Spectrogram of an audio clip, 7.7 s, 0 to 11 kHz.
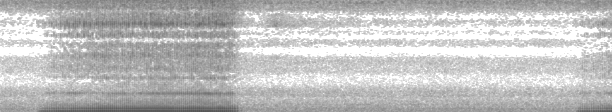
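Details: Sleeping Golden Retriever Toby, aged 14, snoring contentedly when tired; a deep, droning snore of about two and a half seconds, a pause of about four seconds, then the next snore beginning, against low indoor hum.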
